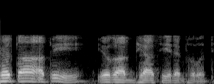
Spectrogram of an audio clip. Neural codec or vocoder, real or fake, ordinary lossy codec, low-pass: codec, 16 kHz, 16 kbps, FunCodec, trained on LibriTTS, 50 frames a second; fake; AAC, 16 kbps; 7.2 kHz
